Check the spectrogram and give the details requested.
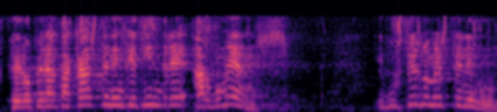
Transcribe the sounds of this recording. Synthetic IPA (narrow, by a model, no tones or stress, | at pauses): peɾopeɾat̪akast̪eneŋket̪ind̪ɾeʔaɾɣumẽns | iβust̪eznõmest̪eneŋu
